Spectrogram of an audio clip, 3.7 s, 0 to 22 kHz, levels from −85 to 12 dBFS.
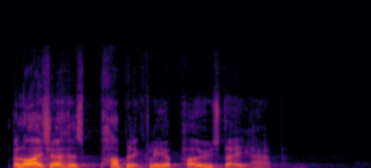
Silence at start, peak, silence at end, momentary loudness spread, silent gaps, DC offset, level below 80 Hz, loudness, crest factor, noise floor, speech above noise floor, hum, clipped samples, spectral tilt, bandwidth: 0.15 s; -2 dBFS; 1.05 s; 15 LU; none; under 0.1%; -80 dBFS; -22 LUFS; 20 dB; -72 dBFS; 50 dB; none; under 0.1%; -5.5 dB/octave; 14 kHz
